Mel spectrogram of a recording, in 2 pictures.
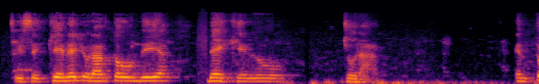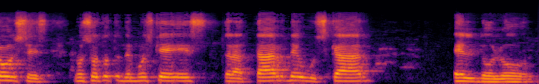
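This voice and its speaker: A man's voice: fairly high pitch, husky, low-quality recording. A man teaching a counseling class. He asks rhetorical questions and keeps checking in with his students. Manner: slows right down to stress key words. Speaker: counseling course lecturer. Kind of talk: class lecture.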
